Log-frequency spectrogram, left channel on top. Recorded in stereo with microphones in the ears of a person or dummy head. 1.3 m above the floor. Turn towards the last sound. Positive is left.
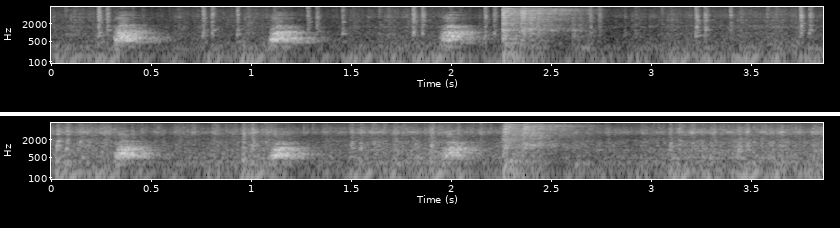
turn(degrees=50)  # may be behind; listen again after turning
